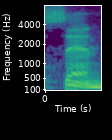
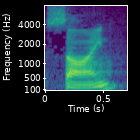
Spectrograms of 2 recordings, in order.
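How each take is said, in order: First: The vowel is short, rhyming with 'fin'. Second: The vowel is long, rhyming with 'fine'. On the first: The speaker calls it wrong. "a lot of people want to call this sin, but it's not sin" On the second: The speaker calls it right. "these are pronounced sine"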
